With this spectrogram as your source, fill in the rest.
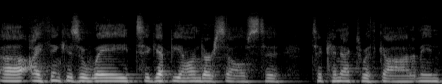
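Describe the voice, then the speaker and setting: A man with an American accent, a fairly high pitch and a moderate pace. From United States. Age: 60s. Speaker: rabbi. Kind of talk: talk to a live audience. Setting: room with audience. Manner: hesitant, many fillers and repeats.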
